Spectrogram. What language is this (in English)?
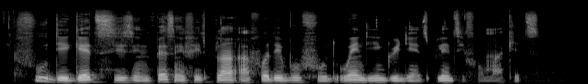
Nigerian Pidgin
